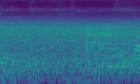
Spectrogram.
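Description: Indistinct voices of people talking in a room, heard over a steady background noise.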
